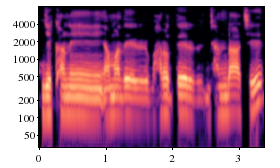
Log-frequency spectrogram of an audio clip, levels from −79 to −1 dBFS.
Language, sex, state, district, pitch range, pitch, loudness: Bengali, male, West Bengal, Jalpaiguri, 110-120 Hz, 115 Hz, -15 LUFS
